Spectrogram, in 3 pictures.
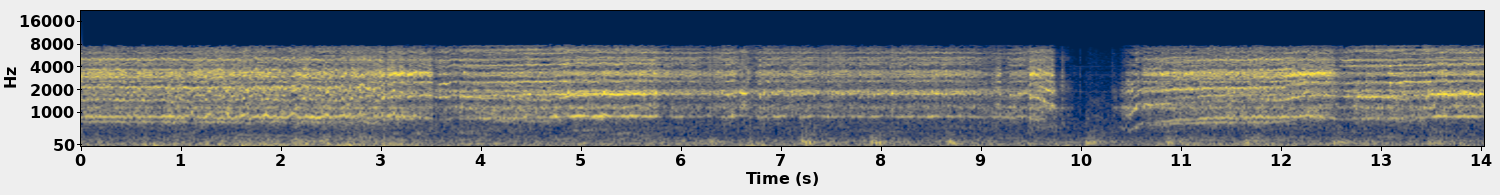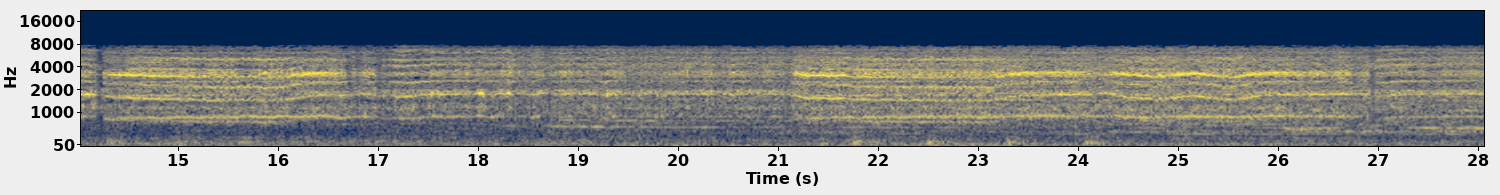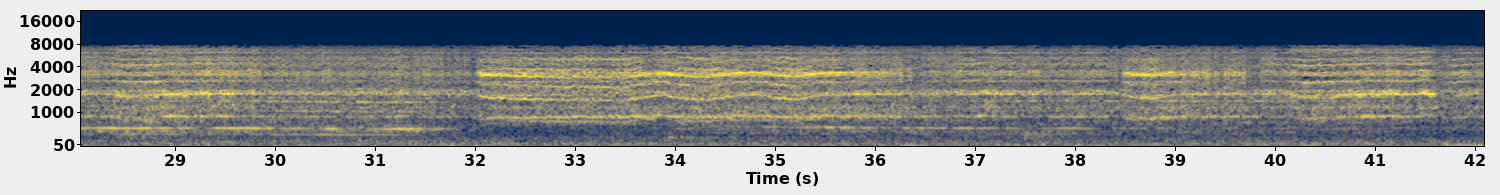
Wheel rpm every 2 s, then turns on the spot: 210, 210, 220, 240, 210, 120, 220, 220, 220, 230, 230, 220, 220, 230, 230, 240, 220, 220, 230, 230, 230.
none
